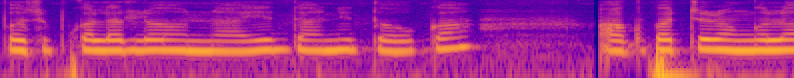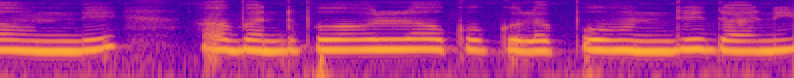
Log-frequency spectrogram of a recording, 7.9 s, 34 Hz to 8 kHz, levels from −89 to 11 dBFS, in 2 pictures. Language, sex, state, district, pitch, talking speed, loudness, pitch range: Telugu, female, Andhra Pradesh, Krishna, 240 Hz, 70 wpm, -16 LUFS, 230-250 Hz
